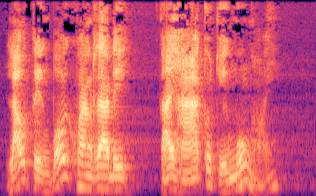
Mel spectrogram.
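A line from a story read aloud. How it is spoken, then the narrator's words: Hurried loud call. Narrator (Vietnamese): chàng bèn vội lớn tiếng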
